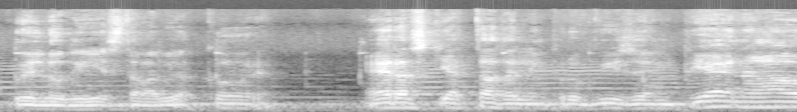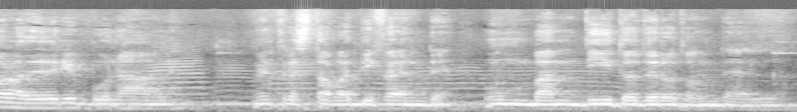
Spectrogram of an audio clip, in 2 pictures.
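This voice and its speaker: An actor playing a colloquial storyteller with a Roman accent, narrating a bawdy tragicomic tale in theatrical style for a radio play. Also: male voice, mid-range voice, fairly even intonation, brisk, natural voice. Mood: storytelling. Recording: roomy distant voice over clear music. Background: music.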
